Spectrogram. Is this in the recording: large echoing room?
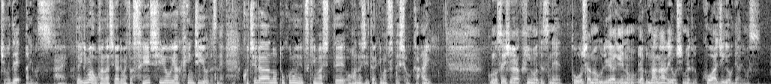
no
